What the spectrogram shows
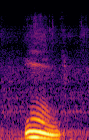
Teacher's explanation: Doma itu bukan o tapi u, memonyongkan kedua bibir.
